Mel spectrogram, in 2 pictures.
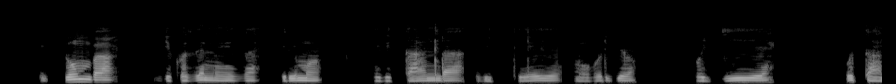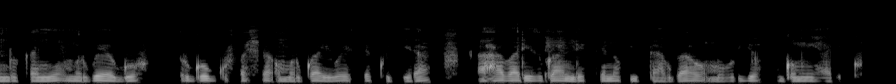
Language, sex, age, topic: Kinyarwanda, female, 18-24, health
